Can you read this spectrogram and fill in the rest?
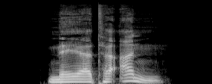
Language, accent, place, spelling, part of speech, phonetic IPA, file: German, Germany, Berlin, näherte an, verb, [ˌnɛːɐtə ˈan], De-näherte an.ogg
- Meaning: inflection of annähern: 1. first/third-person singular preterite 2. first/third-person singular subjunctive II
